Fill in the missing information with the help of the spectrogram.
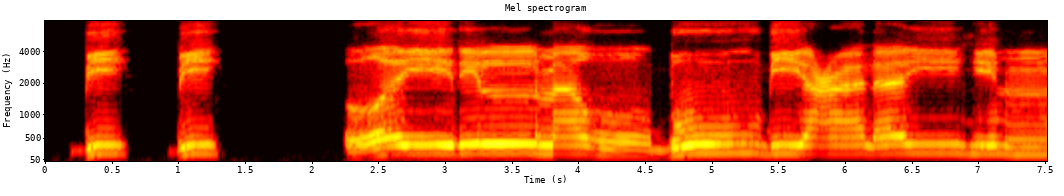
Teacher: Perhatikan dotnya tebal, huruf dot itu tebal, kemudian monyong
